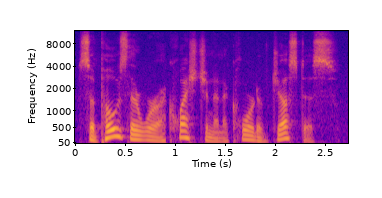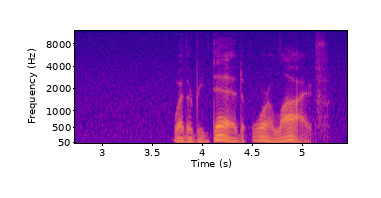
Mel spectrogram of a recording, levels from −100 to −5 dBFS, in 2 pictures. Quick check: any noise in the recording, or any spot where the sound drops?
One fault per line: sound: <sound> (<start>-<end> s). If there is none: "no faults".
no faults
